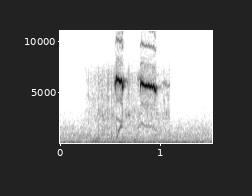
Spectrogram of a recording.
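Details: A common kingfisher (Alcedo atthis) feeding its young gives two shrill, thin, very high whistles in quick succession, the second slightly longer, over faint background hiss.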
